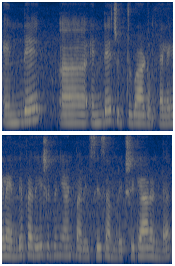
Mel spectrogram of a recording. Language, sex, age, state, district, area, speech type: Malayalam, female, 18-30, Kerala, Palakkad, rural, spontaneous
